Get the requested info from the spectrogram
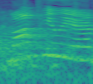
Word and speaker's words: Montpelier: So Montpelier, Vermont, yes. Concord, New Hampshire? Yes, okay. So we have the provider, Montpelier, thank you.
